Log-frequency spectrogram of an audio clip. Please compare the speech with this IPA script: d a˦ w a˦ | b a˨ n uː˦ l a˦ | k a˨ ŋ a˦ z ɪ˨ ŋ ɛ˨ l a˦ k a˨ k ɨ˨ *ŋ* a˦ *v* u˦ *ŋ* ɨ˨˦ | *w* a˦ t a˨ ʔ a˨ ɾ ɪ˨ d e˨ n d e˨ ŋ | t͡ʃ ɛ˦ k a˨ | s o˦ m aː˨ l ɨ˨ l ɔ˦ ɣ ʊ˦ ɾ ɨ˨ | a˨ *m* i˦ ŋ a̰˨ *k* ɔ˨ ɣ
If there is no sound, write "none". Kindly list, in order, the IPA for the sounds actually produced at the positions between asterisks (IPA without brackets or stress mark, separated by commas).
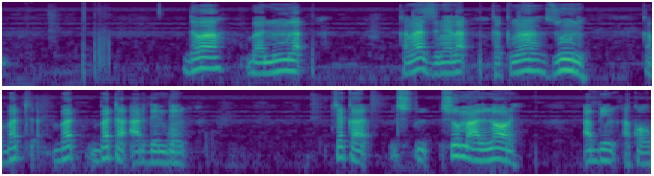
ŋ, z, n, b, b, k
